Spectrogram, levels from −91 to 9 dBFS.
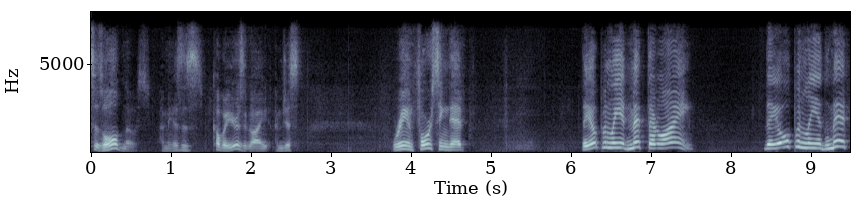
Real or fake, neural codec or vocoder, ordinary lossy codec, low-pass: fake; codec, 16 kHz, 1 kbps, X-Codec, WavLM features, trained on Multilingual LibriSpeech; Opus, 64 kbps; 7.2 kHz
